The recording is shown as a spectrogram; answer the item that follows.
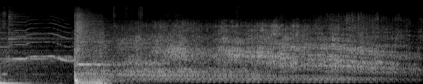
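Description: Single-engine floatplane's propeller engine running at high power, a steady drone with rushing noise that fades away near the end. A short musical swell with gliding tones opens it.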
